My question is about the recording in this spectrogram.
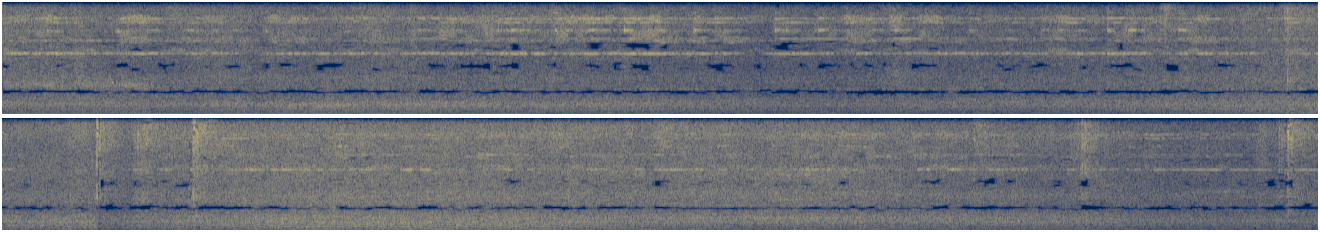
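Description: Steady low hum with a hiss over it, and faint crinkling of clear plastic transfer film being slowly peeled back from a vinyl decal on a motorcycle fuel tank.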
